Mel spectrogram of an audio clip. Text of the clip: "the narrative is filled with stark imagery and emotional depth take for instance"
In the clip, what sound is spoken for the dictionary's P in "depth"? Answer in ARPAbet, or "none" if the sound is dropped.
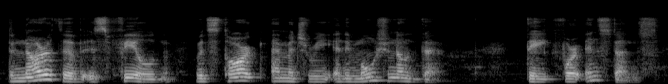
none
